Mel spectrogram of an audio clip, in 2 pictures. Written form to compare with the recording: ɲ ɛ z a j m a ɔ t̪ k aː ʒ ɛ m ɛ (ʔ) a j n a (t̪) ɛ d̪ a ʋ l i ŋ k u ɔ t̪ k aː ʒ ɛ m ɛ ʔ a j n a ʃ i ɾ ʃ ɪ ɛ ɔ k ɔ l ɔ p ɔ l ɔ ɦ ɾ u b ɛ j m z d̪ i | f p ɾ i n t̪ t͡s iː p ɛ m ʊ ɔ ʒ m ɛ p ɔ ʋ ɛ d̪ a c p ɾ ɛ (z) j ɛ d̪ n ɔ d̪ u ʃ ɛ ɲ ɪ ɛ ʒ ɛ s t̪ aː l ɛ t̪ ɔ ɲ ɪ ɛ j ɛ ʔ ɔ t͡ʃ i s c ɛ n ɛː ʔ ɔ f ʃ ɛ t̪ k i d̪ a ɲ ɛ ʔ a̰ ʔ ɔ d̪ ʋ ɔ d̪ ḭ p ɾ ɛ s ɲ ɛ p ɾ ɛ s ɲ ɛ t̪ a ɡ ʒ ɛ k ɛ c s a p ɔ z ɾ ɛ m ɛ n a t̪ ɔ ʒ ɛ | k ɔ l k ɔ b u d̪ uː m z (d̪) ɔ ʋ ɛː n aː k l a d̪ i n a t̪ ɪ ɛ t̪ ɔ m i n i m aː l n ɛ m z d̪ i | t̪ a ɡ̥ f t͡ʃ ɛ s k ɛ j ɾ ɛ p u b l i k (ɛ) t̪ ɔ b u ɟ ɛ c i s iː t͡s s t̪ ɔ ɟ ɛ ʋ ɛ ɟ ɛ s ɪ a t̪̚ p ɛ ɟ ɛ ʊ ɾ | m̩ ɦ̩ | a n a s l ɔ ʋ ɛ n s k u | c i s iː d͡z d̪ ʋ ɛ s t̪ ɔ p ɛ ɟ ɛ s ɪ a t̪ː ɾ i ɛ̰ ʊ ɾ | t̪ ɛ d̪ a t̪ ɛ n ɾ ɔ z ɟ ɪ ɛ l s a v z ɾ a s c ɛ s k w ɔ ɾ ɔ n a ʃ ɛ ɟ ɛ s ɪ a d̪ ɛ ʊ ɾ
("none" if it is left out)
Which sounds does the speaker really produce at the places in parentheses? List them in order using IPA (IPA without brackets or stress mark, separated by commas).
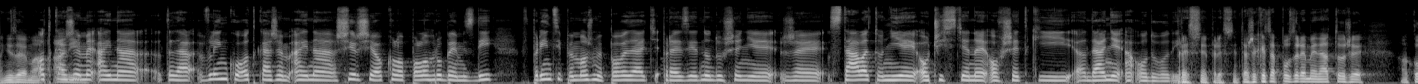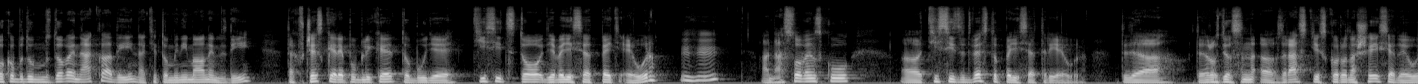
ʔ, t̪, z, d̪, ɛ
